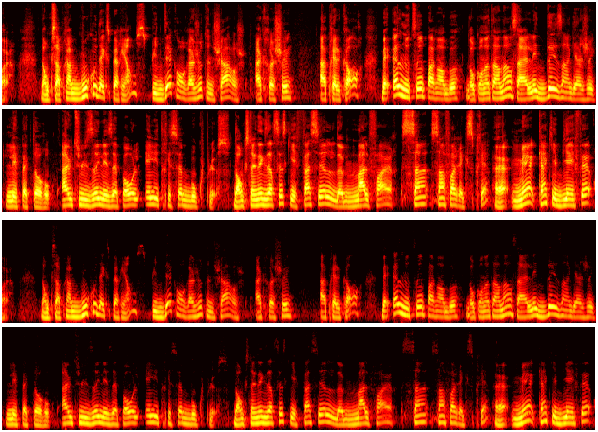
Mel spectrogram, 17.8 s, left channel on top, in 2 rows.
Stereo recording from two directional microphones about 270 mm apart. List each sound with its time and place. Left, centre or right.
0.6 s speech: centre
11.6 s speech: left
12.0 s speech: centre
